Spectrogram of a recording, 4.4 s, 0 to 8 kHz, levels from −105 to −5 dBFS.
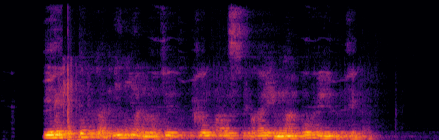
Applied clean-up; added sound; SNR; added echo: neural mask model DeepFilterNet 3.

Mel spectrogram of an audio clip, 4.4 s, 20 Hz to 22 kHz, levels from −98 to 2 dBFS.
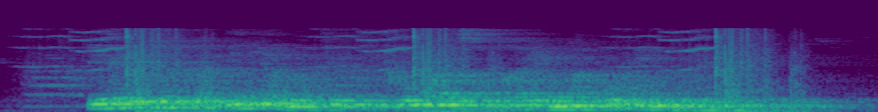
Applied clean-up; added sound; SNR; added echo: none; Squeak / Slam / Wood; 19 dB; reverberation time 2.2 s.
